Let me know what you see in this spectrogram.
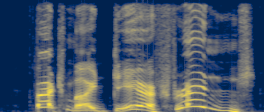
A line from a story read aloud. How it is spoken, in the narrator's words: cried the old green grasshopper, trying to be cheerful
